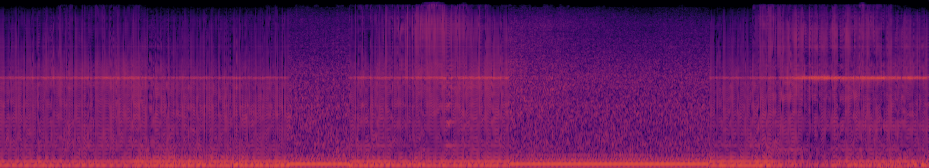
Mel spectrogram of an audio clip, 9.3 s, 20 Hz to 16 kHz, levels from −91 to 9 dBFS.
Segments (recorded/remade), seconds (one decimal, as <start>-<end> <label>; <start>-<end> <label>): 0.0-2.9 remade; 2.9-3.5 recorded; 3.5-5.1 remade; 5.1-7.1 recorded; 7.1-9.3 remade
